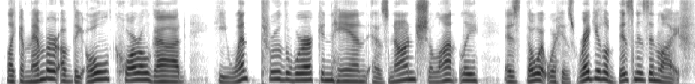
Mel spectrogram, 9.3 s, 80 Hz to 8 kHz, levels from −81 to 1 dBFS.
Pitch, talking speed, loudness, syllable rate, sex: 205 Hz, 170 wpm, -19 LUFS, 4.2 syllables/s, female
